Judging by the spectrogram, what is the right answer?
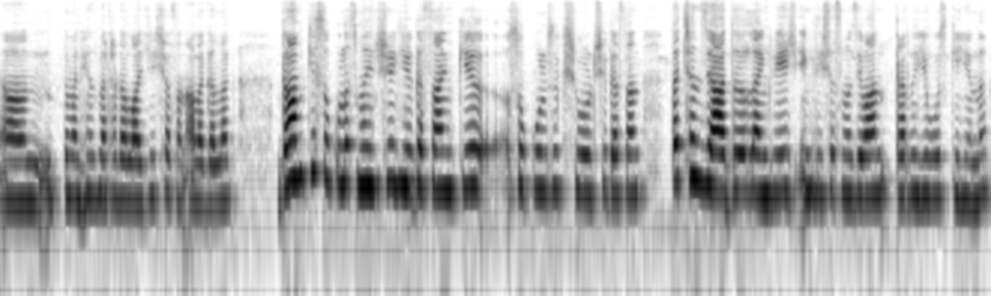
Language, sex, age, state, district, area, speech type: Kashmiri, female, 30-45, Jammu and Kashmir, Pulwama, rural, spontaneous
